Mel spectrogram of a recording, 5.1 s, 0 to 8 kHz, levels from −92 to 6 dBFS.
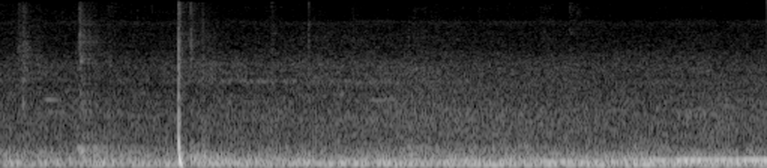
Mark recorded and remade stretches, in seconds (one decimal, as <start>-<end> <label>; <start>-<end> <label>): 0.0-5.1 recorded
